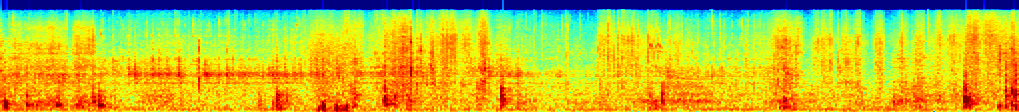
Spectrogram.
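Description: Gear oil pouring from a plastic bottle into a Land Rover Defender transfer case filler hole, splashing irregularly, with the bottle crinkling and a few small knocks.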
